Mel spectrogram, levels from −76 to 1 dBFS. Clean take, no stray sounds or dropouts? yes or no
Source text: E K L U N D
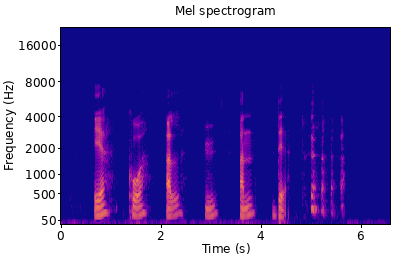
no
